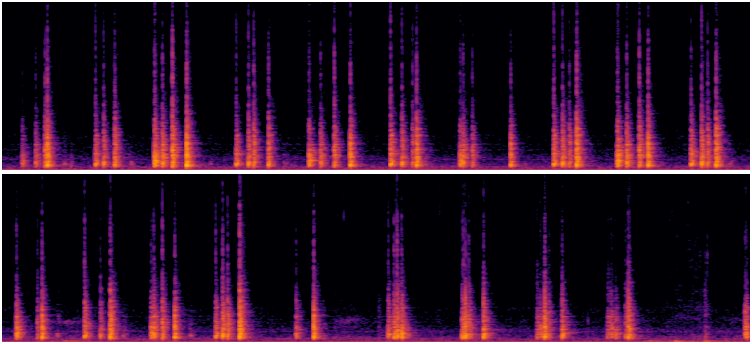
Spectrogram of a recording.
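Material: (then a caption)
Synthetic skin. Gold metal claw nails on both hands tap a hollow Remo frame drum with a synthetic skin head. The result is a steady stream of quick, dry, hollow taps in uneven clusters, each with a mid-low tone and almost no ring, over a faint low hum.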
